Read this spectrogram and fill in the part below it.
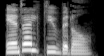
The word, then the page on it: antecubital: British English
